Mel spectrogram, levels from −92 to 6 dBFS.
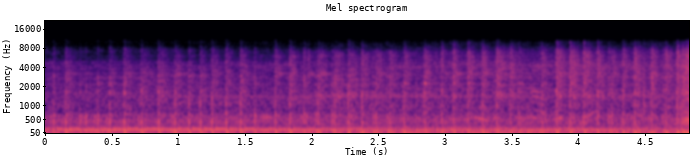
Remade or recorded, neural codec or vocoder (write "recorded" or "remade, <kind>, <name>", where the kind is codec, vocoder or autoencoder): recorded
